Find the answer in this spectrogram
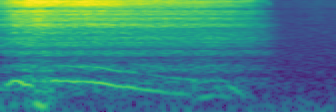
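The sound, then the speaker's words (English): A long, deep inhale taken during a guided breathing meditation, the third and final breath. It sounds as a steady, breathy rush of air lasting just over a second, then fades into near silence. “third and final breath in together. Let's breathe in”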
